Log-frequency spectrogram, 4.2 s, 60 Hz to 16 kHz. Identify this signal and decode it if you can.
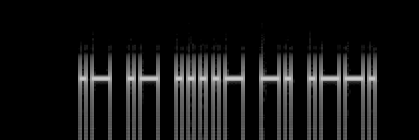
Morse code, heard as a keyed tone, about 19 wpm, 700 Hz. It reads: AA4NP
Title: Call Signs Repeated 2x - 20wpm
